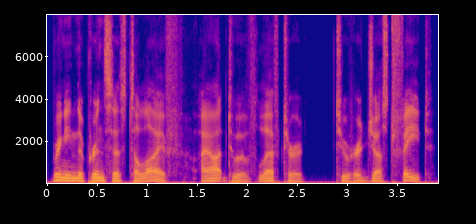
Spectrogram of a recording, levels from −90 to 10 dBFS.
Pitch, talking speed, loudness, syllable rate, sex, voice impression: 115 Hz, 230 wpm, -18 LUFS, 5.1 syllables/s, male, very masculine, slightly old, very thick, tensed, very powerful, slightly dark, hard, slightly muffled, fluent, raspy, cool, intellectual, very sincere, very calm, friendly, reassuring, very unique, slightly elegant, wild, sweet, slightly strict, slightly intense, modest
